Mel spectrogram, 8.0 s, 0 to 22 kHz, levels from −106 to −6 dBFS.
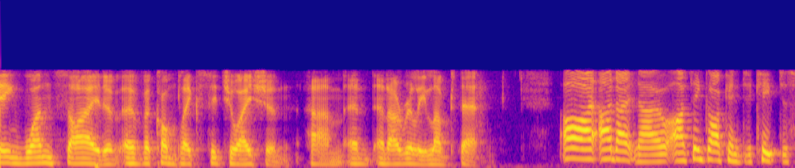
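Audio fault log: No faults heard in this telephone-band speech recording.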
